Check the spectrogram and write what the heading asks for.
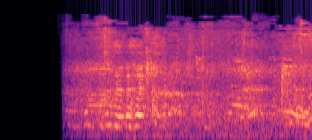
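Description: People talking over one another, starting about half a second in.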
